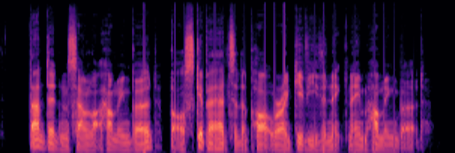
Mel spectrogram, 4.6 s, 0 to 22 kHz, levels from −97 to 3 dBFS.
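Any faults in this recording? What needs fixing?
A steady train of ticks starts just after "didn't sound like" at 1.33 s and runs to 4.43 s, one every 0.1 s, around thirty in all. These are periodic USB or driver dropouts: something blocks the USB bus or audio driver on a fixed 10 Hz schedule, and each time roughly 10 ms of speech is lost and replaced by silence. The abrupt gaps in the waveform produce the clicks, which are audible wherever speech is present. To prevent this, find and disable the background process or power-saving setting that is interrupting the audio device at that fixed interval.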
